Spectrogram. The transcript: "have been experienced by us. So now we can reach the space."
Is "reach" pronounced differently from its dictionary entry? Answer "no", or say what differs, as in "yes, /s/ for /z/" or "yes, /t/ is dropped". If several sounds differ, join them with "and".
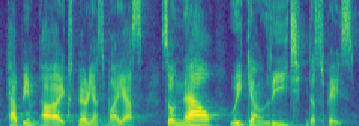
yes, /l/ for /ɹ/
